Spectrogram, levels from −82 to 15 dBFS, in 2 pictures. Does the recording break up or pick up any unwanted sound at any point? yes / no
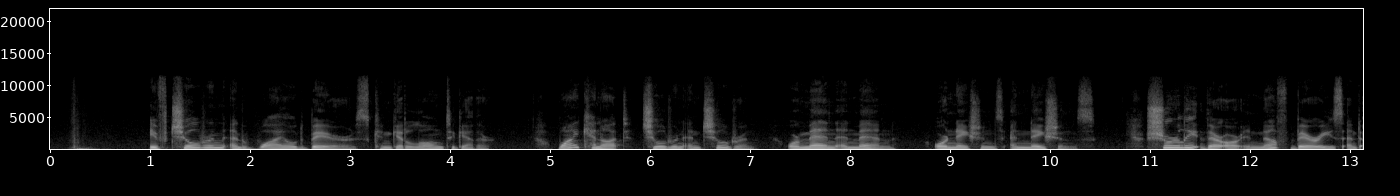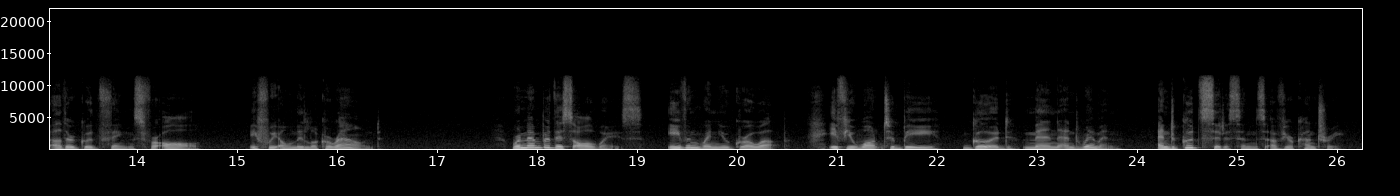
yes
